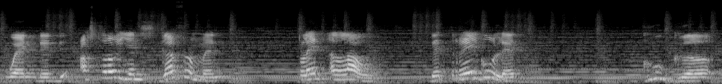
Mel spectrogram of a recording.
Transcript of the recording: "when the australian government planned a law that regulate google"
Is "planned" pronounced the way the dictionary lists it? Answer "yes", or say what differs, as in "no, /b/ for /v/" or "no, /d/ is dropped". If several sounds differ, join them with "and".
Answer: no, /d/ is dropped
